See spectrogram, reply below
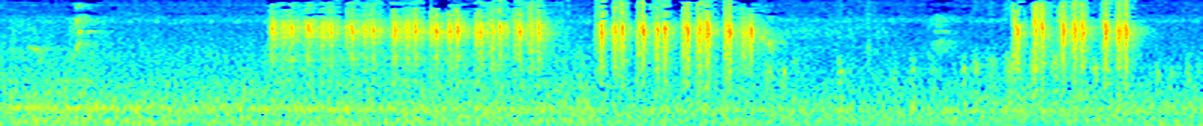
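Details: A Willie Wagtail in a backyard scolds in three bursts of fast, dry, high chattering, an agitated response to a nearby butcherbird; a faint low hum runs underneath.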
